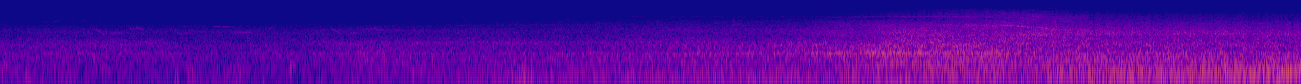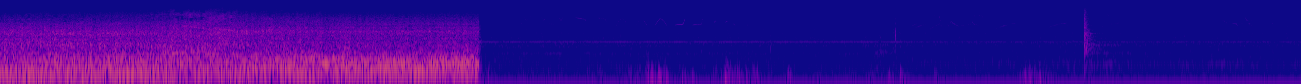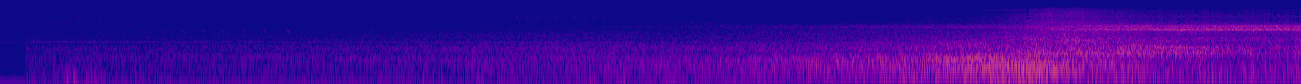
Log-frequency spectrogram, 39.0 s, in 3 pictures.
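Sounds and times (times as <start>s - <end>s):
high-speed train passing: 0.0s - 17.9s, 26.3s - 39.0s.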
